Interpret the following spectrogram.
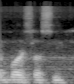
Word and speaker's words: bourgeoisie: Kung gusto natin talagang pronunciation ay bourgeoisie.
